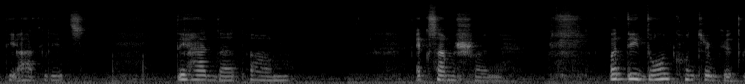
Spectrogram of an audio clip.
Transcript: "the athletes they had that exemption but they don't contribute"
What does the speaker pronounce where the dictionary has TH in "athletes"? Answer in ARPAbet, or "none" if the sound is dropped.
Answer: T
